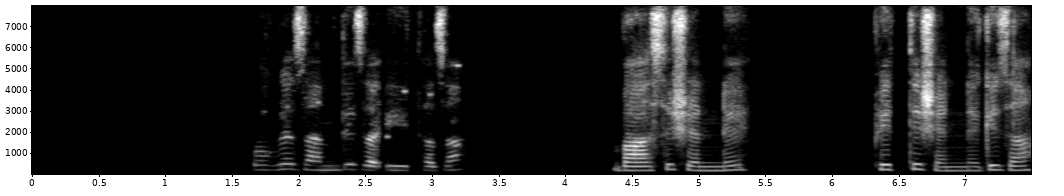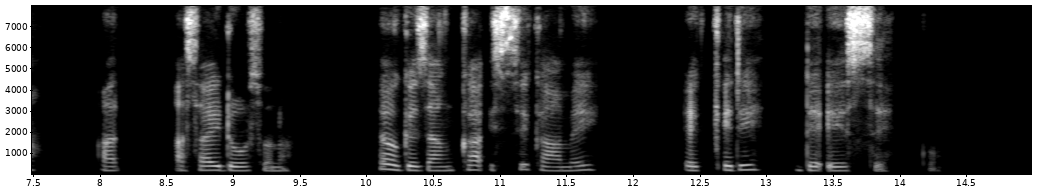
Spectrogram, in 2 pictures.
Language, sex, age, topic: Gamo, female, 25-35, government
